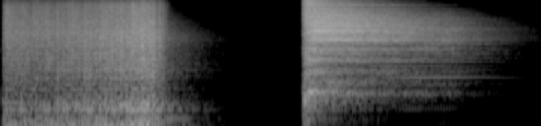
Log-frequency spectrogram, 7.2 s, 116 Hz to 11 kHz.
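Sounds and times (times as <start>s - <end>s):
drum rolls: 0.0s - 2.7s
cymbal crash: 4.0s - 6.7s.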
